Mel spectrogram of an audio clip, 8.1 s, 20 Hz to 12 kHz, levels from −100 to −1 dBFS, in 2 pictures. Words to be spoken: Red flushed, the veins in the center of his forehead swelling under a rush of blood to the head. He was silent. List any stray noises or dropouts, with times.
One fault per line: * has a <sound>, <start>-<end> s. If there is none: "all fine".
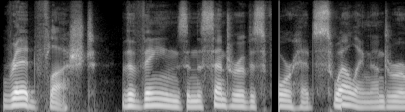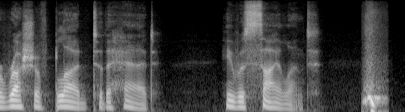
* has a dropout, 2.7-2.8 s
* has a whoosh, 7.7-8.0 s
